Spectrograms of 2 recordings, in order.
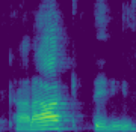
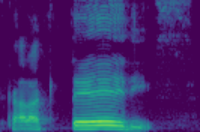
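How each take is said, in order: First: The stress falls before the penultimate syllable. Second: The stress falls on the penultimate syllable. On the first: The speaker calls it wrong. "Não é caracteres" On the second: The speaker calls it right. "penúltima sílaba é mais forte"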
